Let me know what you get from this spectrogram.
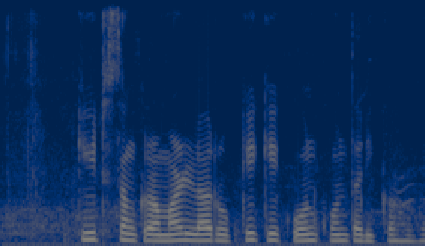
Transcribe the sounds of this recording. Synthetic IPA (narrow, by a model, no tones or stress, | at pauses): kiːʈʰsə̃ŋkɾəməɽlaɾoːkekekoːnkoːnt̪əɾiːkaɦoɡ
